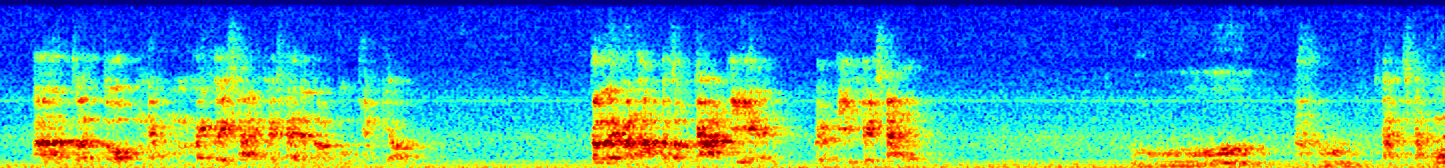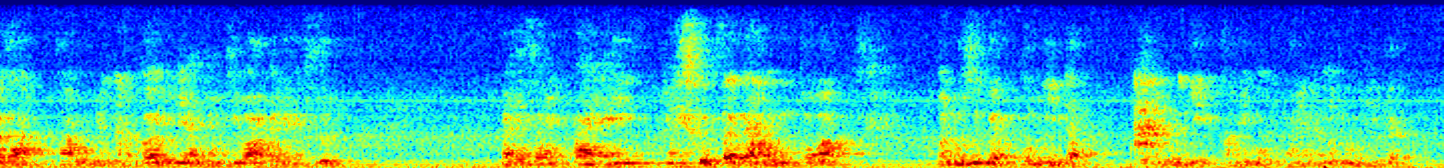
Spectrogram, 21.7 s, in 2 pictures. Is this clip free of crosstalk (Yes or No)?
Yes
